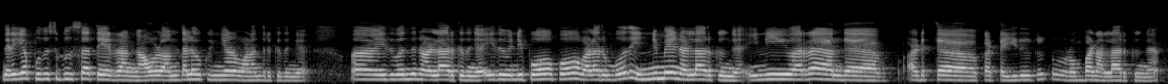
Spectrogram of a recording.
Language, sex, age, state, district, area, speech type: Tamil, female, 45-60, Tamil Nadu, Tiruppur, rural, spontaneous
